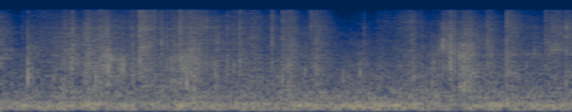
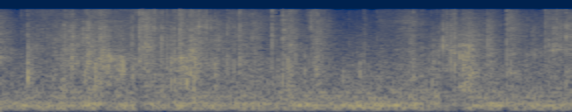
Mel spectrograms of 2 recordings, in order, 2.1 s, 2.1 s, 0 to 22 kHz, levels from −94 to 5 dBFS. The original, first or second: second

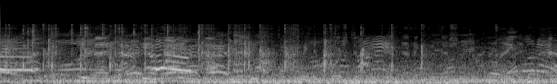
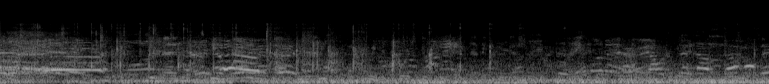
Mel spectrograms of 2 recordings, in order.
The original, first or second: first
